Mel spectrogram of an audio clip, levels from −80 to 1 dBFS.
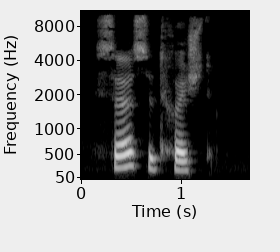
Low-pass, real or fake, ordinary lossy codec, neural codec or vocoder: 9.9 kHz; real; MP3, 64 kbps; none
